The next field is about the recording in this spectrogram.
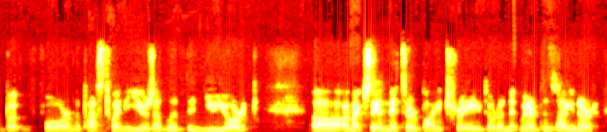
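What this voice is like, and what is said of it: Scottish accent. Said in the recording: “You can probably tell I'm a Scotsman by my accent”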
